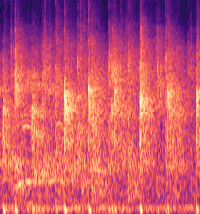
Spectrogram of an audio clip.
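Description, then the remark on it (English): Hand clapping from an audience, a steady run of sharp claps at a quick rhythm, moderately loud, with no one talking over it. “I appreciate the hand clap and the amen, but I don't say it for that.”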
